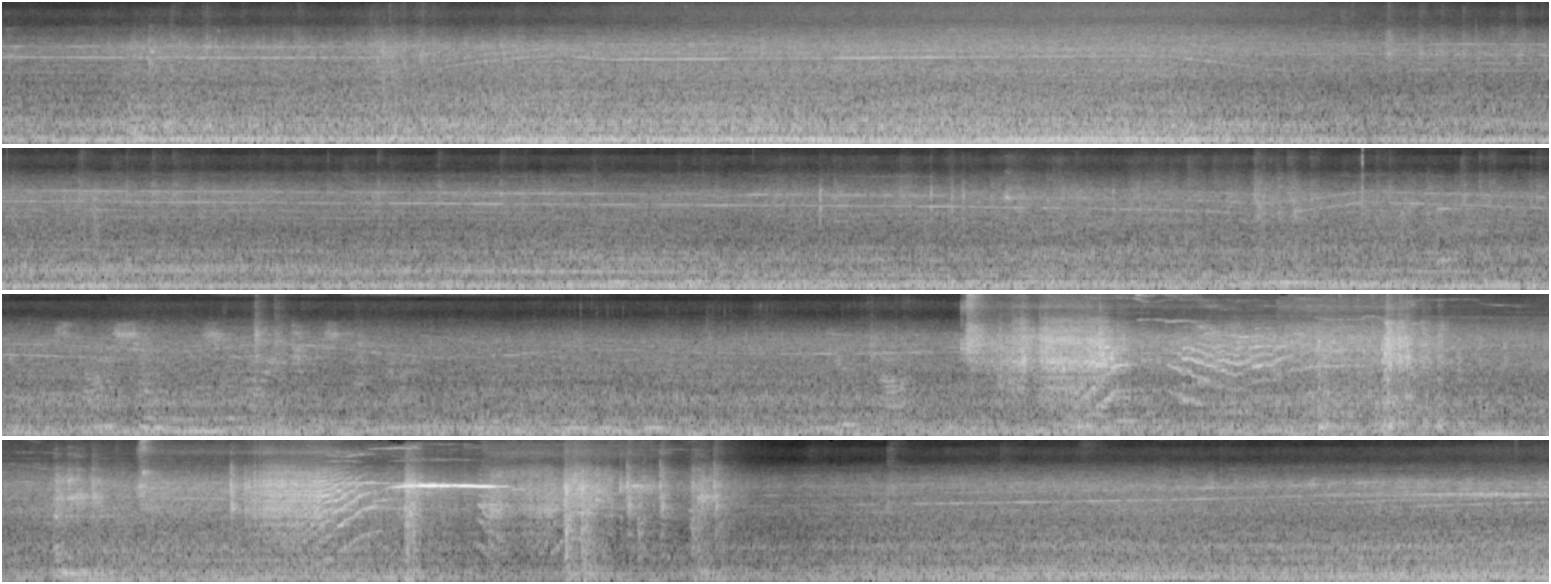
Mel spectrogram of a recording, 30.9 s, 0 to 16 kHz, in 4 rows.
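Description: Volvo 7700 city bus heard from inside the cabin, its engine and drivetrain running steadily under way with a faint high whine that rises and falls. About two-thirds in comes a run of loud air hisses and a brief high brake squeal as the bus pulls up at a stop.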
